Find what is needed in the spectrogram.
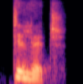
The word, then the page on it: tillage: Indian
